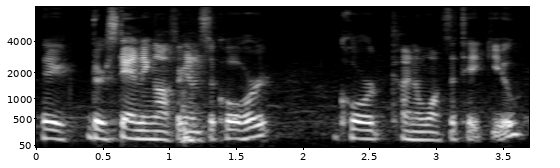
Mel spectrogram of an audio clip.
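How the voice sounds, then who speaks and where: A game master narrating a tabletop adventure in a relaxed, descriptive way, prompting players. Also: medium pitch, a little fast, vocal fry. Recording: faint music behind.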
